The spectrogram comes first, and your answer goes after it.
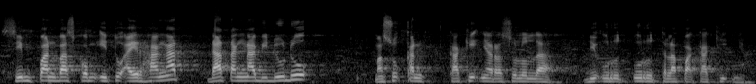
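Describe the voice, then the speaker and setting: Male preacher, high ringing voice, playful crowd-teasing sermon. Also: steady tone, normal speed, slight background noise. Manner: teasing, shouting and singing to the audience. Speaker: Islamic preacher. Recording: echoey hall with faint ambience.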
